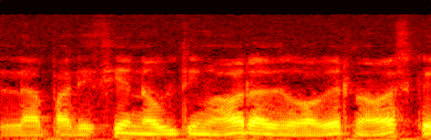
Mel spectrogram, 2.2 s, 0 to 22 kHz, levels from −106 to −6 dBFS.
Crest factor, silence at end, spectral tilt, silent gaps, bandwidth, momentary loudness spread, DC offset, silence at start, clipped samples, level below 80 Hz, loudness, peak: 14 dB; 0 s; -7.5 dB/octave; none; 14 kHz; 5 LU; under 0.1%; 0 s; under 0.1%; -60 dBFS; -32 LUFS; -16 dBFS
